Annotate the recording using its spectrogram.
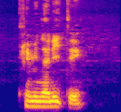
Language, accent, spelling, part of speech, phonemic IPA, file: French, France, criminalité, noun, /kʁi.mi.na.li.te/, LL-Q150 (fra)-criminalité.wav
- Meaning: 1. crime (practice or habit of committing crimes; criminal acts collectively) 2. criminality, criminalness (state of being criminal)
